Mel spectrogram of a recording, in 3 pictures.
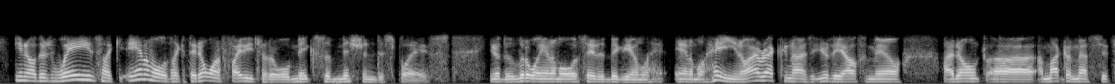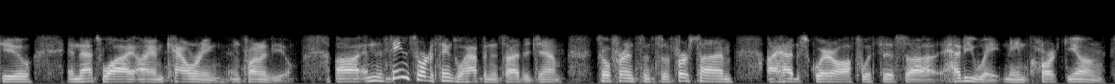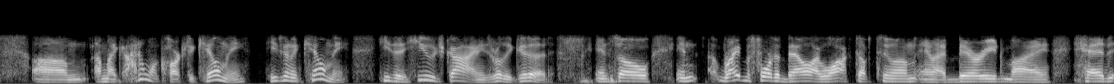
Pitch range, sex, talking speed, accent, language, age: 120-150 Hz, male, 235 wpm, American, English, 30-49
